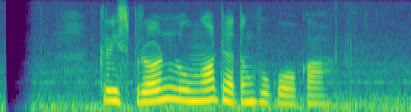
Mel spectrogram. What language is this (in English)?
Javanese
